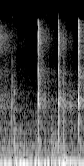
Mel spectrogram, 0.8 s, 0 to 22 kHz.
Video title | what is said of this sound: 1 REEL 2 MAIN GEAR? BISA ATUR GEAR RATIO? KITA BONGKAR T-POWER SPINNING REEL by SABPOLO INI ! | bahan graphite ini sangat tebel banget nih padat ya bisa didengarnya dari suara ketokan eh kalau bahan graphite yang abal-abal masih suaranya gak bakal padat seperti ini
